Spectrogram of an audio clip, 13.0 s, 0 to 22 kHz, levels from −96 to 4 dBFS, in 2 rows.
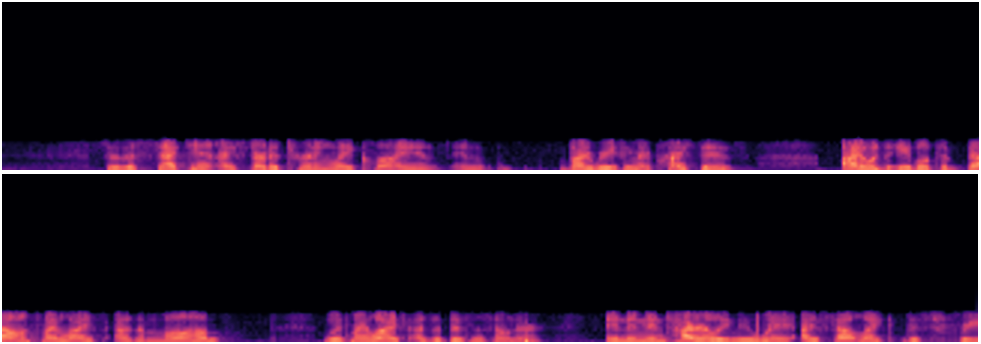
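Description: The speech runs through the GSM full-rate codec for its whole length. The codec rebuilds the voice from a vocal-tract model driven by sparse, regularly spaced pulses, and it passes nothing above 4 kHz. The plainly audible buzzy, gravelly roughness and dull top end fit 13 kbps full-rate coding.

From 2.6 to 2.68 s there are lost GSM frames. The decoder filled the gap by repeating the last good frame's settings, which fits a single lost 20 ms frame. The sound briefly holds as a rough, metallic ring before normal speech resumes.

A loud pop lands at 10.01 to 10.03 s and another at 11.55 to 11.58 s. Each is most likely a sudden voltage step or pulse from a plug, switch, static or driver glitch added to the signal. Each is heard as a sharp click roughly 15 dB above the speech, which carries on underneath.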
